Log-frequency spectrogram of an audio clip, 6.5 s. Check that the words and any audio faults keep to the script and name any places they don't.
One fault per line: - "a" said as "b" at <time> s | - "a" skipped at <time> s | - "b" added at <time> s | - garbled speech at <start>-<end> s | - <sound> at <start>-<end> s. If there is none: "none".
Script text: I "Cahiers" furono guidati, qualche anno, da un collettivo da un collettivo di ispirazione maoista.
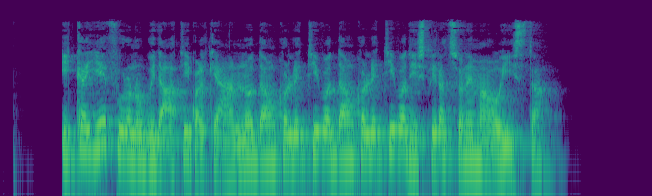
none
